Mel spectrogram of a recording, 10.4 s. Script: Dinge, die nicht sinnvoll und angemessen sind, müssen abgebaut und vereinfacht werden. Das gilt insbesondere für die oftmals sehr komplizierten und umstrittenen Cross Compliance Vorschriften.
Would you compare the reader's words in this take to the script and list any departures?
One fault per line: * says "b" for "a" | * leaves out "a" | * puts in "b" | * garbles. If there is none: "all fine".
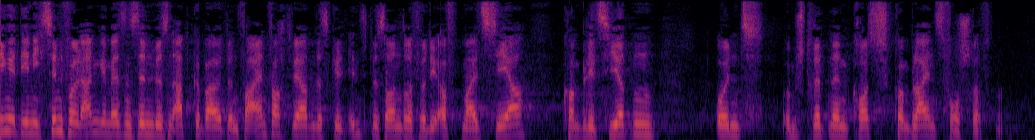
all fine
